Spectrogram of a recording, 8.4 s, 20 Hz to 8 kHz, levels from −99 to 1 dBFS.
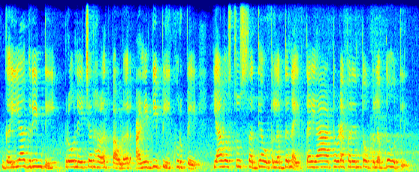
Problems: constant background noise, background conversations at intervals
